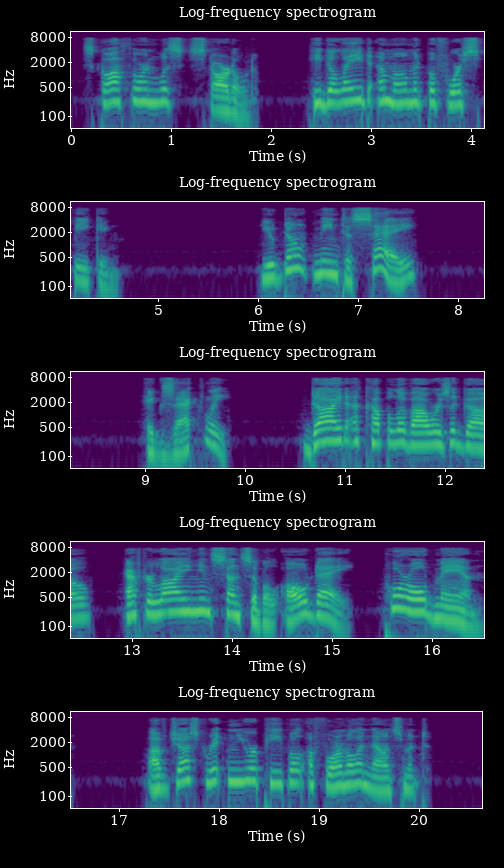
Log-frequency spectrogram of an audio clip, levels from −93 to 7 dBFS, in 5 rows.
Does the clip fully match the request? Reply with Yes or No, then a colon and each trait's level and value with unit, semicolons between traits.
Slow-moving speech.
Yes: slow, 110 wpm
